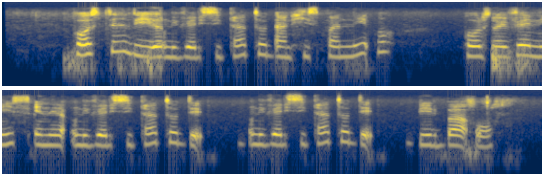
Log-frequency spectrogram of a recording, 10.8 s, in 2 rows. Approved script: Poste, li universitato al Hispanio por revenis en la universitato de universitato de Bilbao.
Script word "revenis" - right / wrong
right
